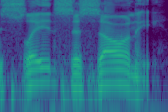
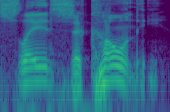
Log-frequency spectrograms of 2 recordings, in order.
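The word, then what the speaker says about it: Slade Cecconi: the hill for them is going to be Slade Cone.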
